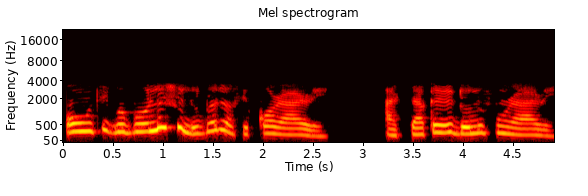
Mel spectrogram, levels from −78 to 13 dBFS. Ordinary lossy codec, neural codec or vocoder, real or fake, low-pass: AAC, 32 kbps; none; real; 3.6 kHz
